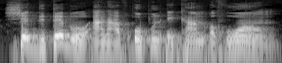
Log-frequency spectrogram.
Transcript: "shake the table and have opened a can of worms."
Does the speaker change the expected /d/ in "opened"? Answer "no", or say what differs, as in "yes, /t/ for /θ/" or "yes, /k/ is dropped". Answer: yes, /d/ is dropped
